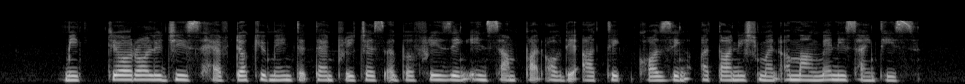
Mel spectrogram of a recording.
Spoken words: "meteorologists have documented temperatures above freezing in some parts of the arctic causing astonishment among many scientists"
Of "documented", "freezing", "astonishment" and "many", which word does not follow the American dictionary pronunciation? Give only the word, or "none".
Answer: astonishment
